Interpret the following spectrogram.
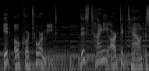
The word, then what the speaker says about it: Ittoqqortoormiit: Pronounced It-O-Kortormiit, this tiny Arctic town is one of the most isolated settlements in Greenland and the world.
